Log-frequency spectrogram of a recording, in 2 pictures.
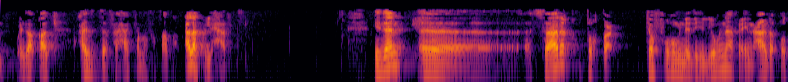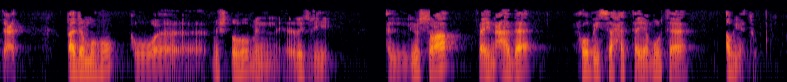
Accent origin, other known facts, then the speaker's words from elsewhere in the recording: Kuwait; تقريبا جرام الذهب عندنا في الكويت الآن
